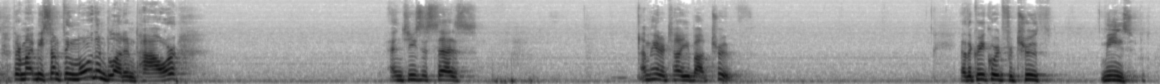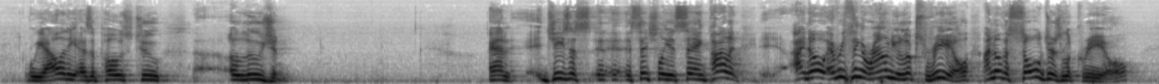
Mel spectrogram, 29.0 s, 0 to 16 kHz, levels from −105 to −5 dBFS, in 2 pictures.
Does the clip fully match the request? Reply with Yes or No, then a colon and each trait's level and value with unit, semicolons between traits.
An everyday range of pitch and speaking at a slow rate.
Yes: average, 4.6 semitones; slow, 105 wpm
